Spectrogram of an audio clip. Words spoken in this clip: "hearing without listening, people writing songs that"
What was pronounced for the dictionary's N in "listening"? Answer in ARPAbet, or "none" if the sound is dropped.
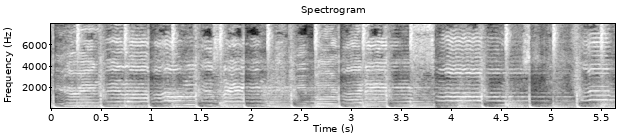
none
